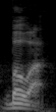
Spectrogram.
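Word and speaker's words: Bohbot: syndicated series, including the collaboration with Bobot, which is spelled B-O-H bot, if you will, Bobot.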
